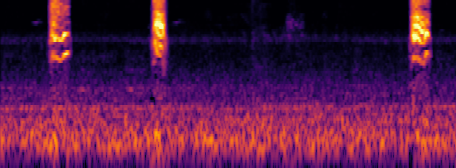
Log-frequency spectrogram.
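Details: Three separate sharp, high chirps, about a second or more apart, from a female Double-collared Seedeater calling to get males singing, over a faint low hiss.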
